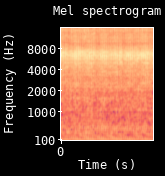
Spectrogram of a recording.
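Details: 139QMB/GY6-type four-stroke single with Chinese carburettor, after tuning the mixture screw: steady, even putter with no hunting, misses or stumbles; idle holds smooth.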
